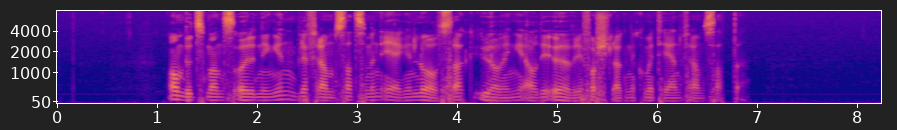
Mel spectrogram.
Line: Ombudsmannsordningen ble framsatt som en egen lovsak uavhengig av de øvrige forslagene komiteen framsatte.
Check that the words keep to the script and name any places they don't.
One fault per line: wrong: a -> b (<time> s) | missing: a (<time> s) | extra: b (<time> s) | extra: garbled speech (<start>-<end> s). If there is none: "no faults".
no faults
